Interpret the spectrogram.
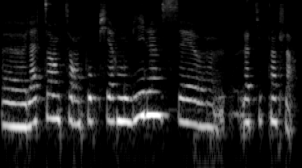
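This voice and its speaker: Slow-talking woman demoing makeup. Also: medium pitch, warm tone. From France. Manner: patient, step-by-step explaining to viewers. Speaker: beauty YouTuber. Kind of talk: makeup tutorial talk to camera.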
